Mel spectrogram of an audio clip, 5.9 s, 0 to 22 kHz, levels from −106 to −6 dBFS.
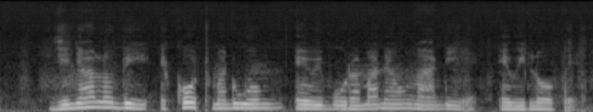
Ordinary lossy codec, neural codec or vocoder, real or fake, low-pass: none; vocoder, 44.1 kHz, 128 mel bands, Pupu-Vocoder; fake; none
